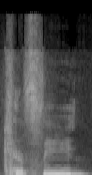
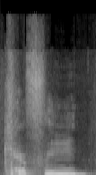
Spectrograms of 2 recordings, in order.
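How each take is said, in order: First: The word is said with an English pronunciation. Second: The word is said with an English pronunciation.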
